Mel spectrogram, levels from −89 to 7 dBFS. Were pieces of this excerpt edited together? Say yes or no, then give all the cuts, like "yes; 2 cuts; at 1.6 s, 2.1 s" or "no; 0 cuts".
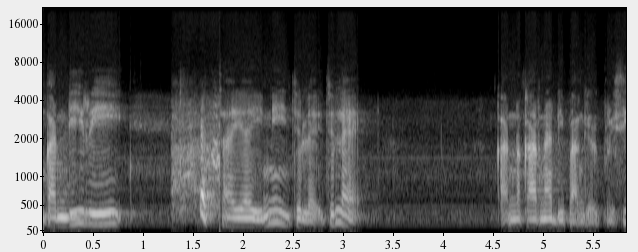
yes; 1 cut; at 1.7 s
